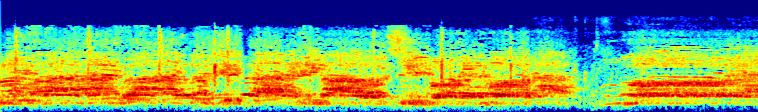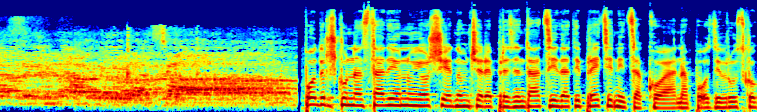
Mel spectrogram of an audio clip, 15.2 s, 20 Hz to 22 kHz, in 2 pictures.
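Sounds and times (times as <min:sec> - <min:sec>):
football fans chanting and singing aboard a charter flight to Sochi: 0:00.0 - 0:10.6
speech: 0:10.7 - 0:15.1.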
